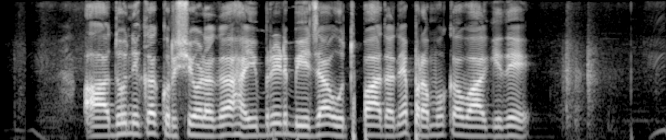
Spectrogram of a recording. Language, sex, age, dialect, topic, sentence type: Kannada, male, 18-24, Dharwad Kannada, agriculture, statement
